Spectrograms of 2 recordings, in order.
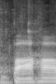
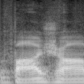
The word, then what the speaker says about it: Baja: this is called a baja bag or a baja bag some people who don't speak spanish so well pronounce it baja but yeah just waterproof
